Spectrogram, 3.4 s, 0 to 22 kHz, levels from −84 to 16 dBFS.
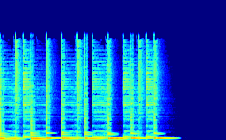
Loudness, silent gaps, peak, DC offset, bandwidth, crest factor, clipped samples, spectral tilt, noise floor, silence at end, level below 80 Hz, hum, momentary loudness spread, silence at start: -18 LUFS; none; -4 dBFS; under 0.1%; 17.5 kHz; 16 dB; under 0.1%; -1.5 dB/octave; under -90 dBFS; 0.7 s; -60 dBFS; none; 3 LU; 0 s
